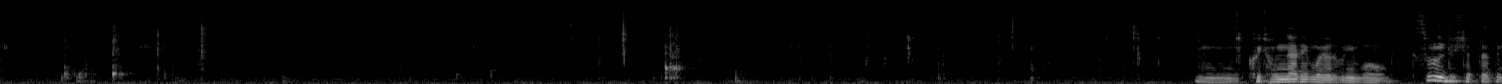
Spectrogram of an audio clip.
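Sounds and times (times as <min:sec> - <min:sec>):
chewing noodles: 0:07.8 - 0:11.7.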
